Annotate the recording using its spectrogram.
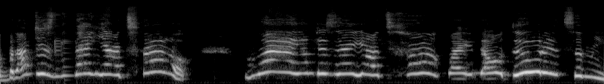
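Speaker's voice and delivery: very high, pleading, begging voice. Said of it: "she pleading and begging".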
